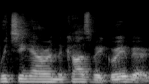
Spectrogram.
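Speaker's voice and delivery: ordinary talk, nothing marked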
